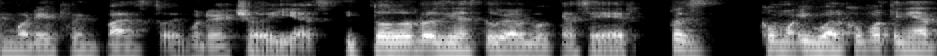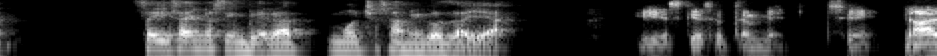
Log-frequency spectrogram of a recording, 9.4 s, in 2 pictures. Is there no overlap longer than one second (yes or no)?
yes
